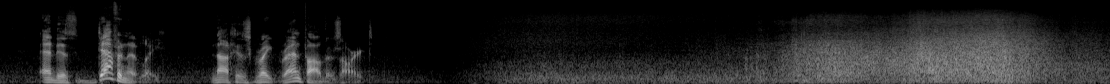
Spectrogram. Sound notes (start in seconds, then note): 4.6 waves burbling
